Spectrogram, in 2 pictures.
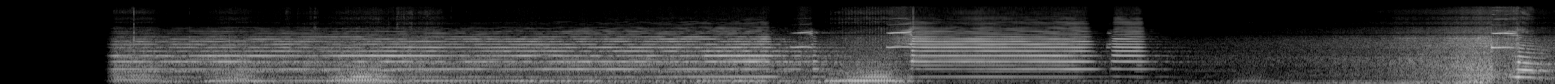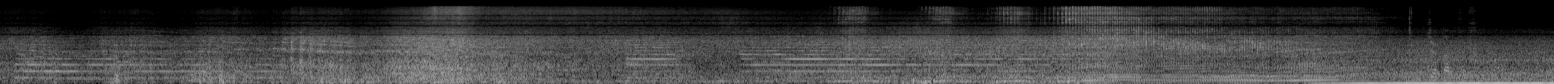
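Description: CP Class 1400 diesel locomotive and its train. From about a second in there is a steady, many-toned whine that bends in pitch and cuts off suddenly after about eleven seconds. Then comes the noisier rumble of the train running past, with some fainter whining.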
